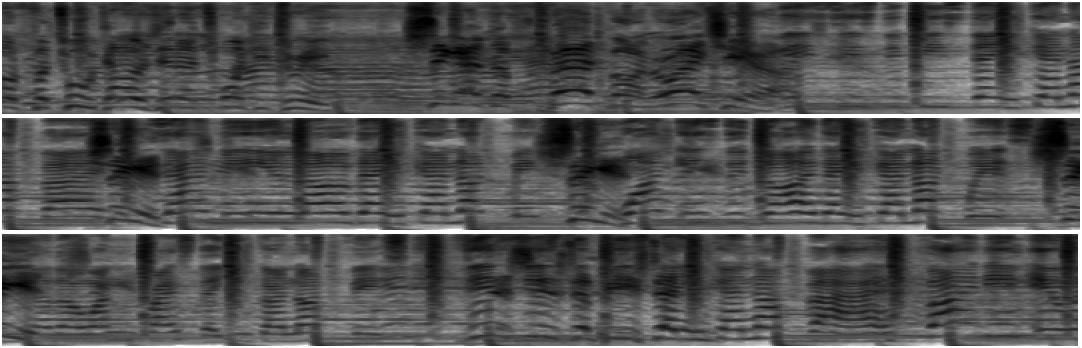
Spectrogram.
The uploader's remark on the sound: LIVE AUDIO! A recording of my set at Island Saturdays on May 13th.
